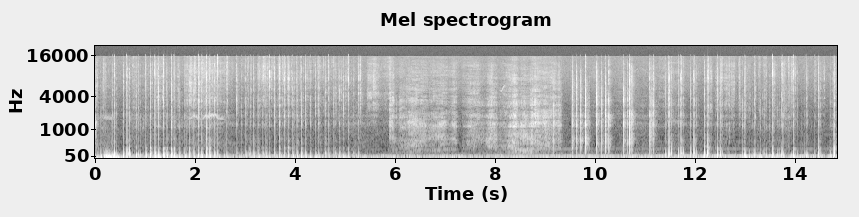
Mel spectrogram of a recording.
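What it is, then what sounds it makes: Cardboard-mounted antique photograph. Fingernails of medium length tap and scratch a hand-sized antique black-and-white photograph of a boat on a lake, mounted on thick grey cardboard and held flat in both hands. Rapid, dull, low taps with no ring start the clip, give way to a quieter stretch of soft scratching in the middle, then return as brisk tapping at the end.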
